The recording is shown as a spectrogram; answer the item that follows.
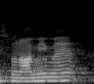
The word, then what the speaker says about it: tsunami: टी आप पहले ही बताया कि सुनामी में टी शब्द का प्रयोग पहले किया जाता है, यहाँ साइलेंट रहता है टी।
